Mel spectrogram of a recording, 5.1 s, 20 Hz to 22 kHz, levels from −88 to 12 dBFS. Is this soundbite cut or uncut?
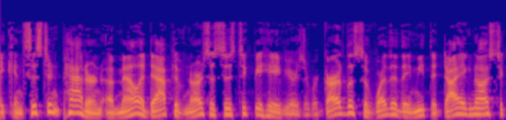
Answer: uncut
